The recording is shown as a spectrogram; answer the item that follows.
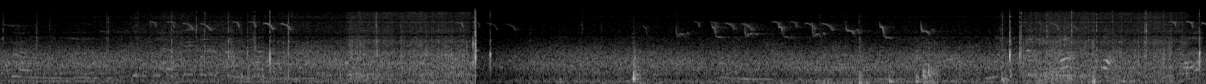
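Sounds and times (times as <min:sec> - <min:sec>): small bird chirping: 0:00.0 - 0:03.2, 0:06.4 - 0:09.6
steady background noise: 0:00.0 - 0:12.0.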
